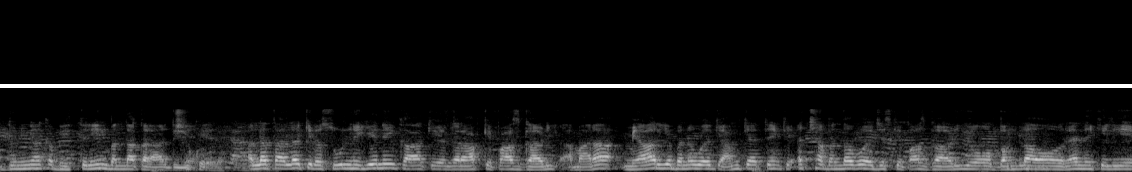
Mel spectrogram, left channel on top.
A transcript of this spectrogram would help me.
दुनिया का बेहतरीन बंदा करार दिया। अल्लाह ताला के रसूल ने ये नहीं कहा कि अगर आपके पास गाड़ी, हमारा म्यार ये बना हुआ है कि हम कहते हैं कि अच्छा बंदा वो है जिसके पास गाड़ी हो, बंगला हो, रहने के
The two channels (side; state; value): left; silent; digital silence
